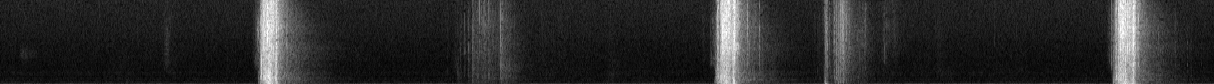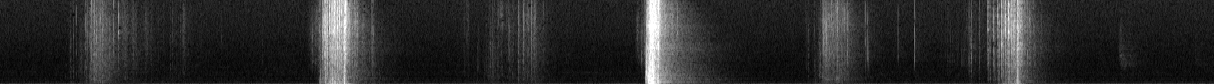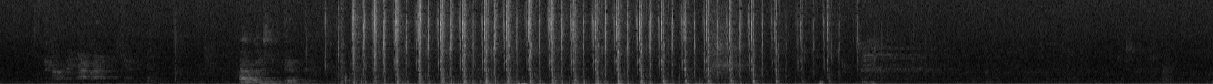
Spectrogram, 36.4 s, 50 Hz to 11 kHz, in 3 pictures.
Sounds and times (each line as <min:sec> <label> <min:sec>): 0:26.7 fan 0:33.8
